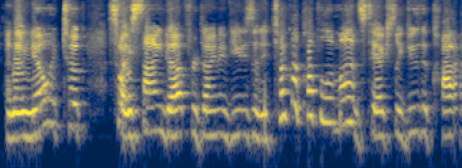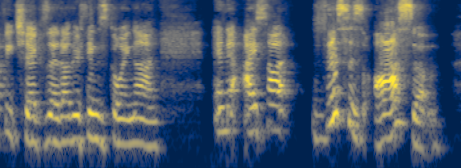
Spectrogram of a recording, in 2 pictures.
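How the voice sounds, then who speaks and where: A woman's voice: on the high side, lively intonation, fairly quick. A woman guest on a video call who tells her story in a bubbly, appreciative way. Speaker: summit guest speaker.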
